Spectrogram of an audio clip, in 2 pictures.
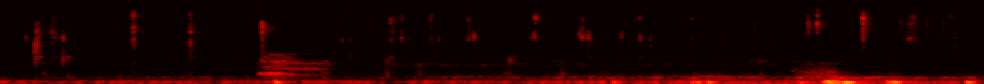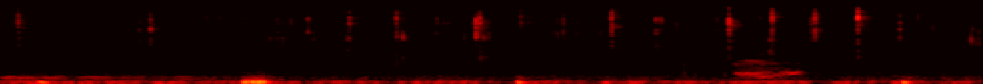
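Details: Lucy, a five-week-old British Shorthair kitten and a big eater, chews food indoors: rapid sharp crunching clicks throughout, with a few low thuds and brief muffled sounds.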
